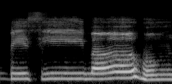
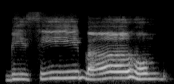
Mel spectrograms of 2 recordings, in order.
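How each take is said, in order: Both takes have the same delivery.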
